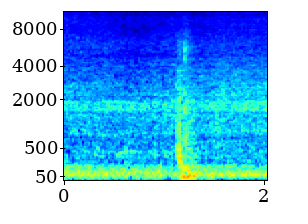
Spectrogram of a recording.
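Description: A lifted Toyota Tundra pickup idling steadily, a low even hum. A single short thump comes about a second in.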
